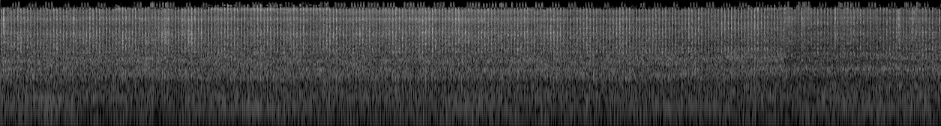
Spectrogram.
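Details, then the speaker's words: Neglected lawn tractor after quick fix of PTO blade-drive belt that kept flying off when engaged (linkages stuck from sitting outside, leaves underneath; nothing broken): steady low engine drone with blades engaged, slightly uneven pulsing but holding speed, a touch rough; normal running. "There you have it, folks. She is back in action. She is hurting a little bit, but I tell you, that was kind of a quick and easy fix."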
